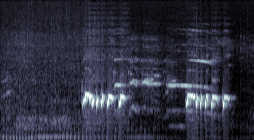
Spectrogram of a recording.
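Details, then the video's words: Zebra dove caught by luring, now producing its original song: two rapid rolling coo phrases a couple of seconds apart over a steady low droning hum, with a few thin whistled tones alongside. "ketika perkutut hasil pikat mulai keluarkan suara asli nya"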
